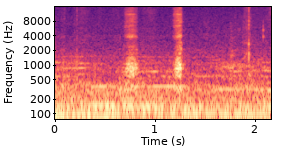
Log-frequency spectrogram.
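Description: Pen writing on notebook paper: three short scratchy strokes as a number is finished and underlined twice.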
